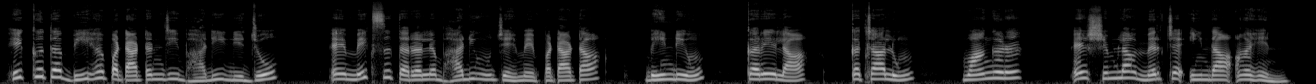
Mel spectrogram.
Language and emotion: Sindhi, neutral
